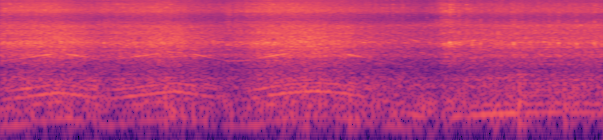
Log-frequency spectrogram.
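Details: Toyota Kijang that would not start because of a burnt ignition coil, after restoring spark to the coil: engine catches, revs up and down a few times, then settles into a steady, even idle. Normal idle.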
